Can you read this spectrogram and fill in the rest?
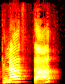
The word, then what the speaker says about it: plaza: En la plaza. Z wird gelispelt im Castellano.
